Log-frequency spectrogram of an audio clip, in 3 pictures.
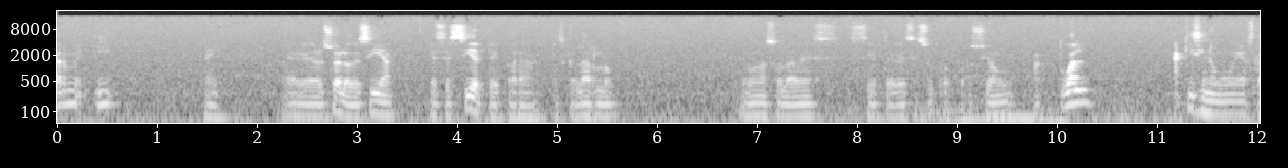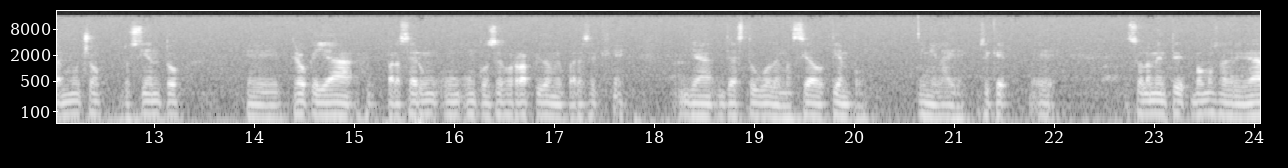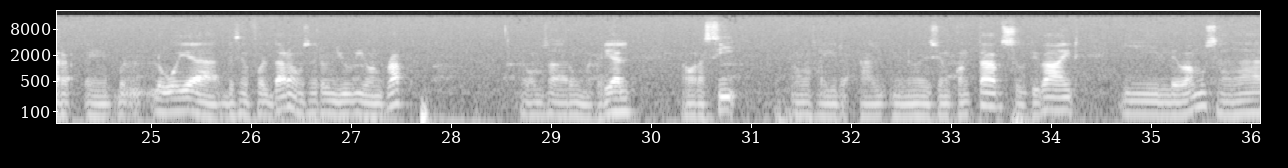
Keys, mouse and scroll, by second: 0.2 click, 1.7 shift+a, 2.6 click, 4.2 KP_5, 4.3 KP_7, 4.5 KP_Enter, 7.0-13.2 drag, 14.5-18.2 drag, 28.3 click, 29.4 middle click, 31.7 Tab, 32.9 w, 34.2 click.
